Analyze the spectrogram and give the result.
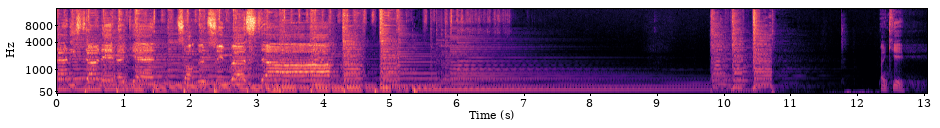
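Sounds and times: strummed guitar chords: 0.0s - 11.3s
acoustic guitar chord ringing: 0.0s - 11.4s.

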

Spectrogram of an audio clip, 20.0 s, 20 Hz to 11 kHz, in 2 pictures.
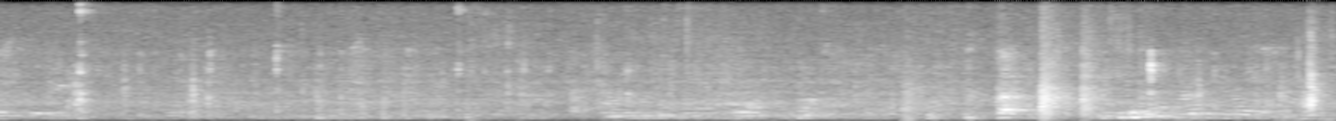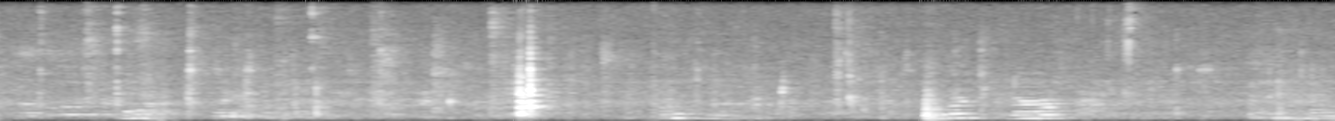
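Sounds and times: chewing and mouth noises: 0.2s - 20.0s.

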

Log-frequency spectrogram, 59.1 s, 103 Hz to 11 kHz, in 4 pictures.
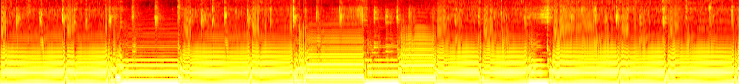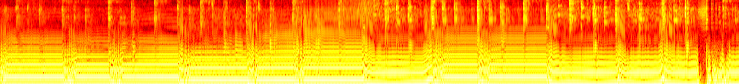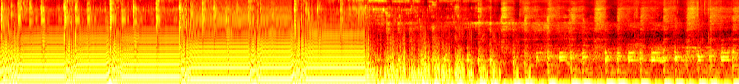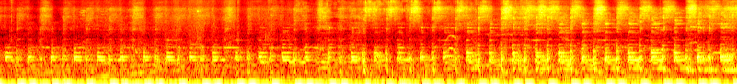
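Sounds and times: deep droning bass music: 0.0s - 59.0s.

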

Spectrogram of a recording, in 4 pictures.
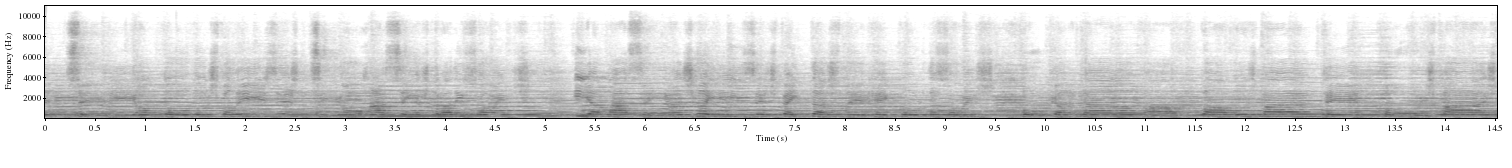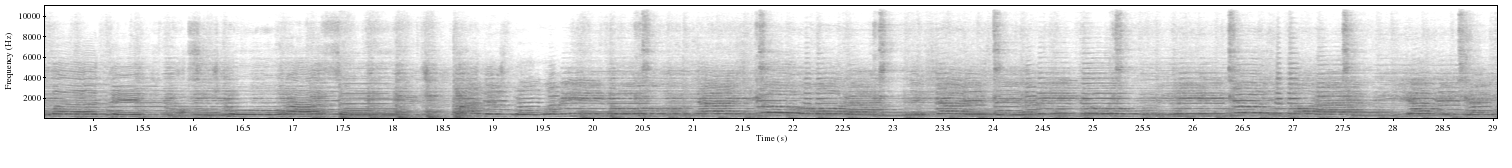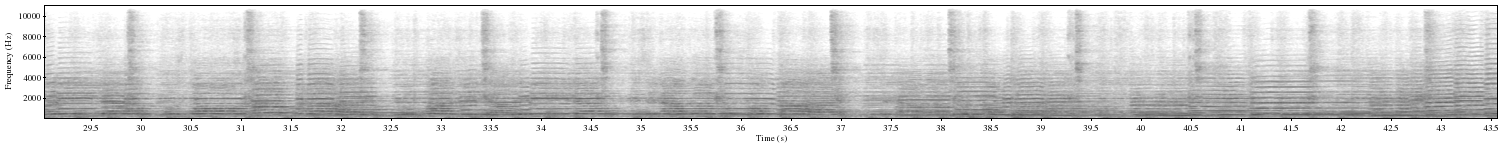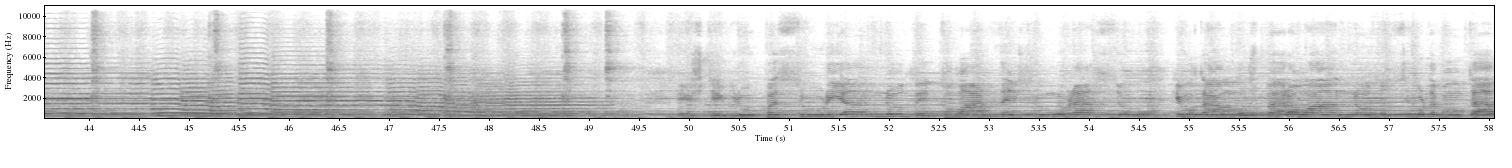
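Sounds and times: accordion: 0.0s - 58.0s
acoustic guitar: 0.0s - 58.0s
saxophone: 0.0s - 58.0s
trumpet: 0.0s - 58.0s.

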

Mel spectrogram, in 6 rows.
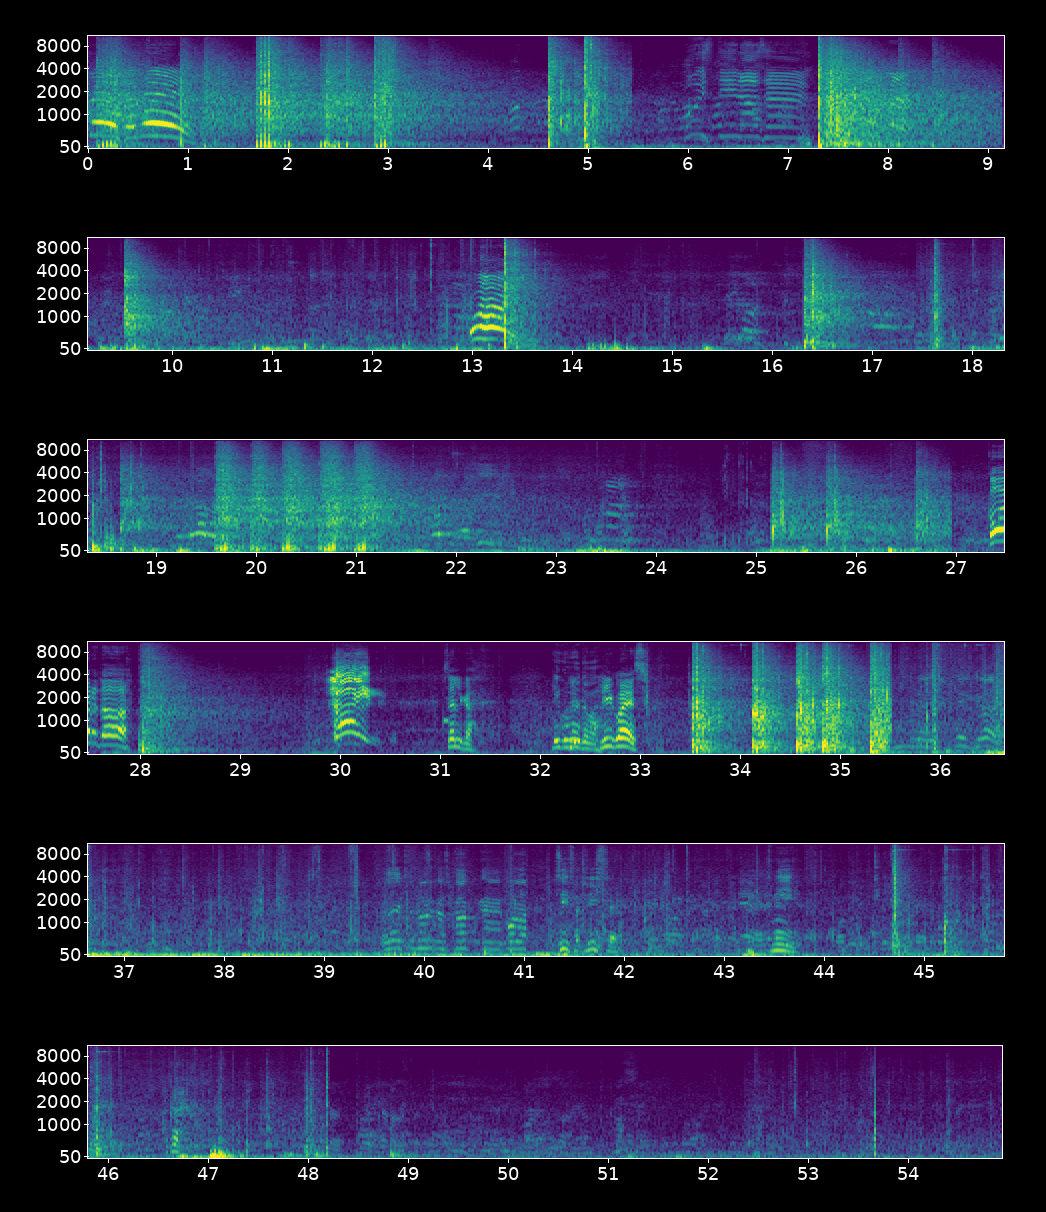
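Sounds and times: rifle gunshots with echo: 0.0s - 5.5s, 7.3s - 10.1s, 18.6s - 21.8s, 25.2s - 27.0s, 33.5s - 35.6s.

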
